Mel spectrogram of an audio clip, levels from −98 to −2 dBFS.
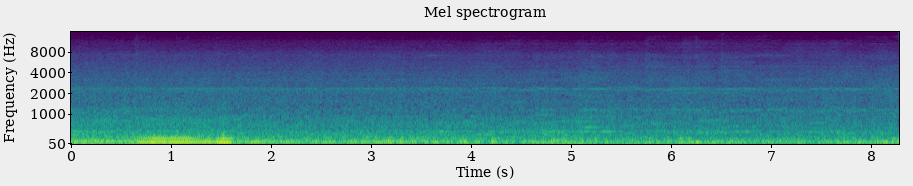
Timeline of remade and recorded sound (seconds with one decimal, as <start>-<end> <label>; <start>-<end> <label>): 0.0-3.9 recorded; 3.9-8.3 remade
